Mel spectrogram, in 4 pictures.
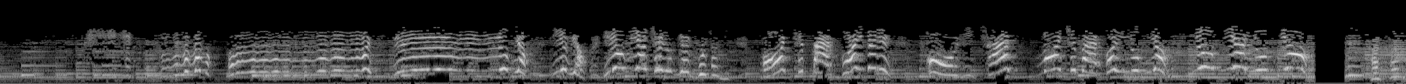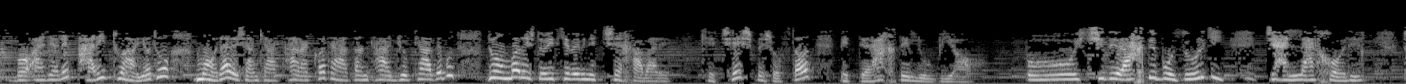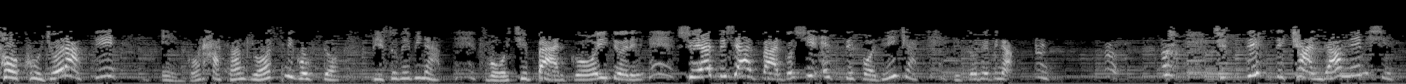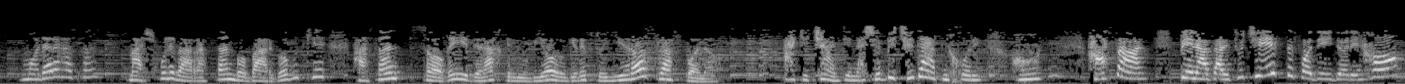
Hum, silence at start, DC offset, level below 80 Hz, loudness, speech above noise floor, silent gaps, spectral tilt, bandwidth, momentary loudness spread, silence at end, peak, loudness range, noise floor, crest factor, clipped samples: none; 0 s; 0.5%; -54 dBFS; -16 LUFS; 22 dB; none; -2 dB/octave; 6.4 kHz; 15 LU; 0 s; -2 dBFS; 6 LU; -39 dBFS; 16 dB; under 0.1%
